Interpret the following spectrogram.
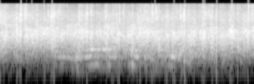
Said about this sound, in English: I want to just ask you to join me in giving him a round of applause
